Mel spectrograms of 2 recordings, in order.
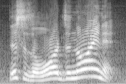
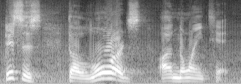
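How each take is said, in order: First: Mock David declaring "This is the Lord's anointed"; "anointed" lifted and dropped as a quoted protest; quoted with reverence. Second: Slow, heavy stress on "Lord's", falling at the end; "Lord's" stressed slowly and firmly. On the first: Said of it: "he's thinking". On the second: Shown as a demonstration. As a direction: lean hard on "Lord's" and let "anointed" drop. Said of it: "Look where his focus is".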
